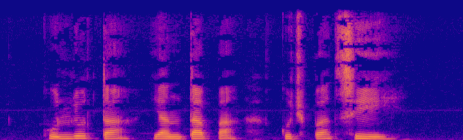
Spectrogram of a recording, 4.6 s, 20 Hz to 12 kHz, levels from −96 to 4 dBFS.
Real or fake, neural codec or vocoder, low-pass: real; none; 10.8 kHz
